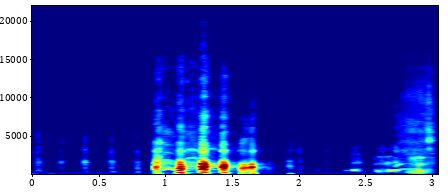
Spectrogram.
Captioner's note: laughs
